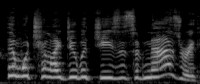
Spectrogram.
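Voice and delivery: quick, high, loud question; shocked. A narrator's reading. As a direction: blurt it out, pitch jumping up. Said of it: "Pilate was shocked".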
